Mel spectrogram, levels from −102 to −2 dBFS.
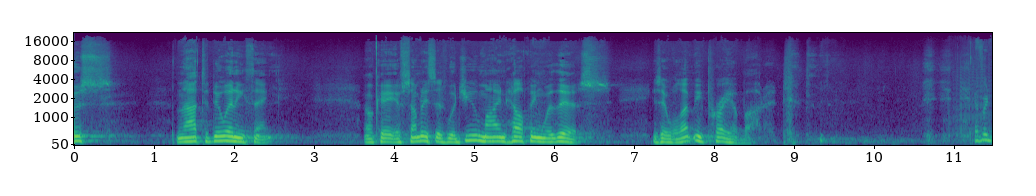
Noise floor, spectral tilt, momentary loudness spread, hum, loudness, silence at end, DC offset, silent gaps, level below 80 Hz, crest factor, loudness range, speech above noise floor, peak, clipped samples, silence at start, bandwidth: -63 dBFS; -6.5 dB/octave; 22 LU; none; -30 LUFS; 0 s; under 0.1%; none; -68 dBFS; 18 dB; 8 LU; 34 dB; -14 dBFS; under 0.1%; 0 s; 19 kHz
